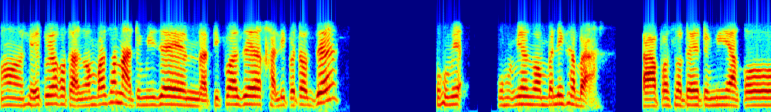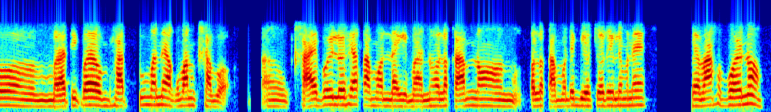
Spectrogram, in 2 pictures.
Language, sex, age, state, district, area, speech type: Assamese, female, 60+, Assam, Dibrugarh, rural, conversation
